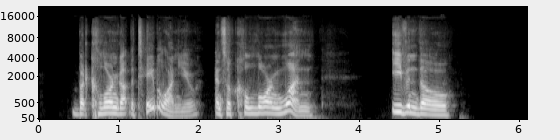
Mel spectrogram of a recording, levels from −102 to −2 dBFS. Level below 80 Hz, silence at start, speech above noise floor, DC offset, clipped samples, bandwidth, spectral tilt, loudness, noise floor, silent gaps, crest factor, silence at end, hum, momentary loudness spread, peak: -62 dBFS; 0.4 s; 54 dB; under 0.1%; under 0.1%; 15 kHz; -6 dB/octave; -20 LUFS; -72 dBFS; 4.15-4.19 s; 16 dB; 1 s; none; 13 LU; -4 dBFS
